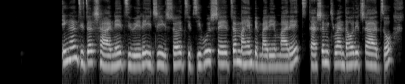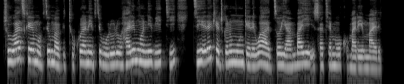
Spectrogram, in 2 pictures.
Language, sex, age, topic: Rundi, female, 18-24, agriculture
